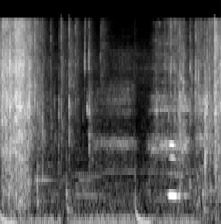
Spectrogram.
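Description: Background music with a steady low kick-drum beat and a few faint held notes. A crinkling rustle fades out about half a second in.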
